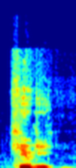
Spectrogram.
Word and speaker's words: Huger: they were Huger um make sure we say his name properly I couldn't believe it when I learned how it's pronounced Huger hugee hugee hey French Stigler top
